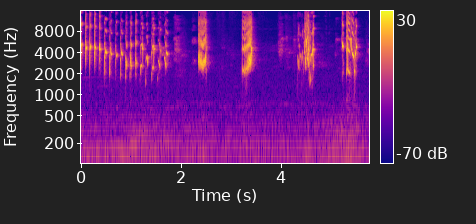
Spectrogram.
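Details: Green lovebird delivering a quick run of high chirps, then four loud harsh screeching notes spaced about a second apart.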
